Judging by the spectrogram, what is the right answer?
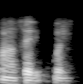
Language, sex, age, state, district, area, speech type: Kannada, male, 18-30, Karnataka, Davanagere, urban, conversation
